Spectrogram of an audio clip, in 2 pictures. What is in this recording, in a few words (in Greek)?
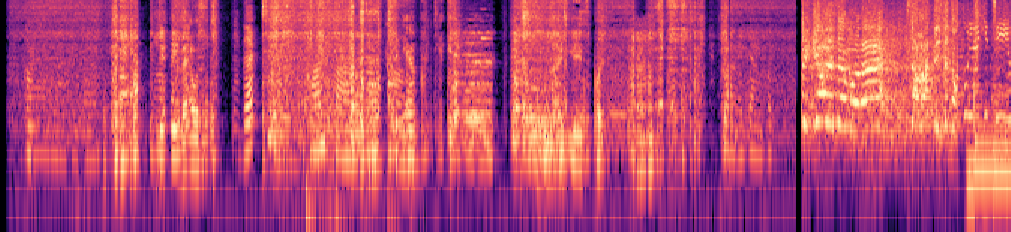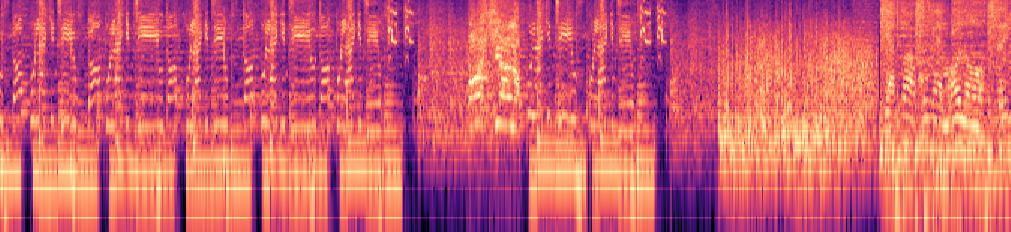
spot; 3olyk larisas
